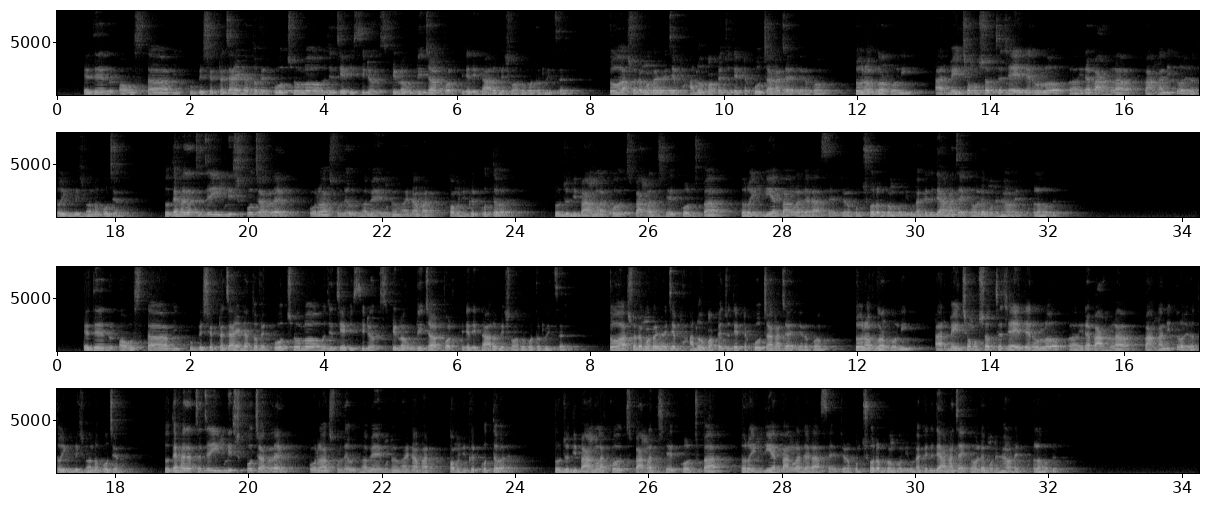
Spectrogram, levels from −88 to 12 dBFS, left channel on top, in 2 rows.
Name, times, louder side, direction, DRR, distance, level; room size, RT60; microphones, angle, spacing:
voice 1, 0.4-7.6 8.3-11.5 12.0-12.8 13.2-18.1 18.8-20.6 20.9-22.7 23.0-23.9 24.6-27.0 27.4-32.1, right 1 dB, 30° right, 5 dB, 0.5 m, -27 dB
7.4 x 6.0 x 2.6 m, 0.85 s
head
